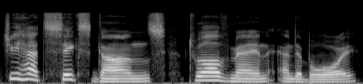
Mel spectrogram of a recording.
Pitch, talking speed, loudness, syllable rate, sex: 155 Hz, 150 wpm, -15 LUFS, 3.0 syllables/s, male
